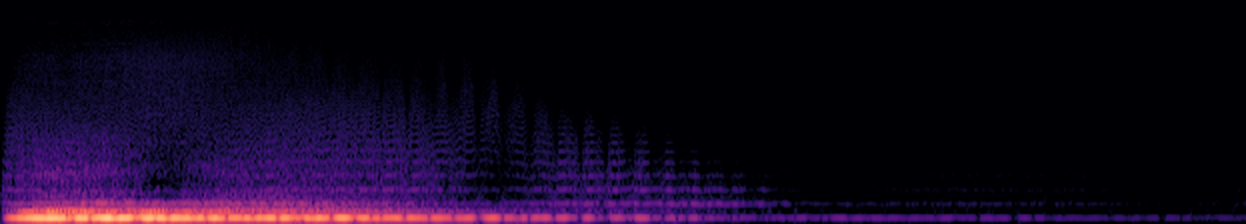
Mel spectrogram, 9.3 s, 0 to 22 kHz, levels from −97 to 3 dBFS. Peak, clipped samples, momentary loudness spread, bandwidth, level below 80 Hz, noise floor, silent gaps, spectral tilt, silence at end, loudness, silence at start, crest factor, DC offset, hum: -6 dBFS; under 0.1%; 23 LU; 0.7 kHz; -54 dBFS; -83 dBFS; none; -13 dB/octave; 5.25 s; -20 LUFS; 0.05 s; 18 dB; under 0.1%; none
